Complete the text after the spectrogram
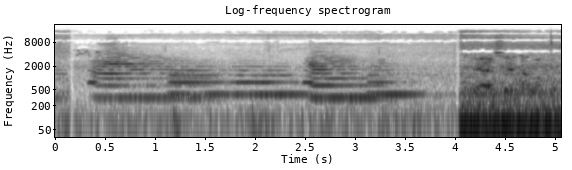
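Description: A train horn sounds a two-tone call in the distance.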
